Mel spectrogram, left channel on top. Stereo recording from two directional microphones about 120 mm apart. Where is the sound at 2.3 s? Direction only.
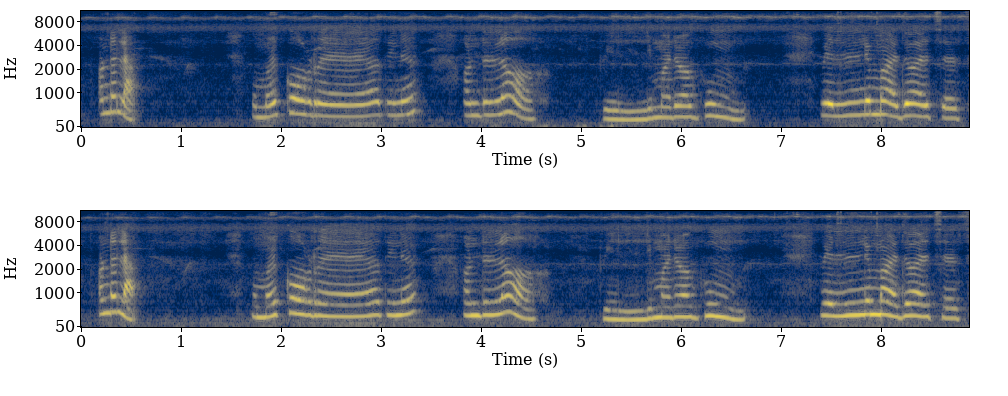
30° left (ahead or behind).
